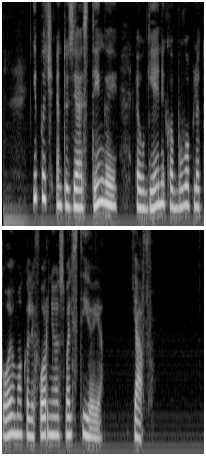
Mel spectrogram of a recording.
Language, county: Lithuanian, Utena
